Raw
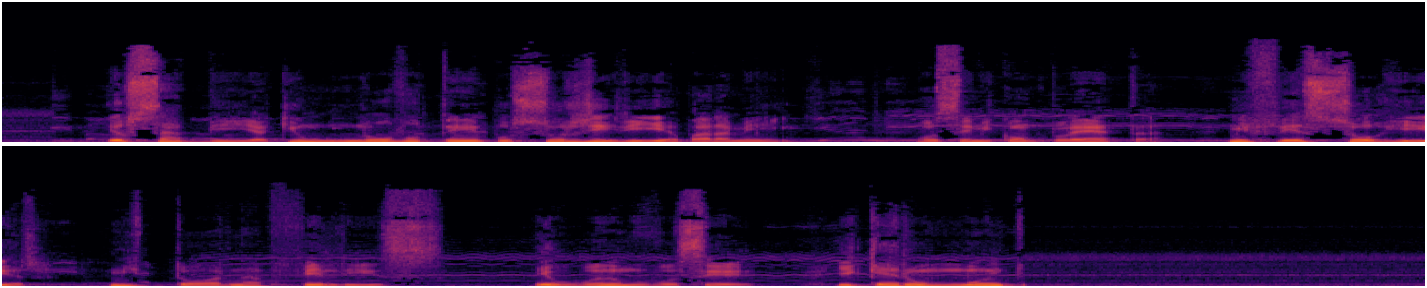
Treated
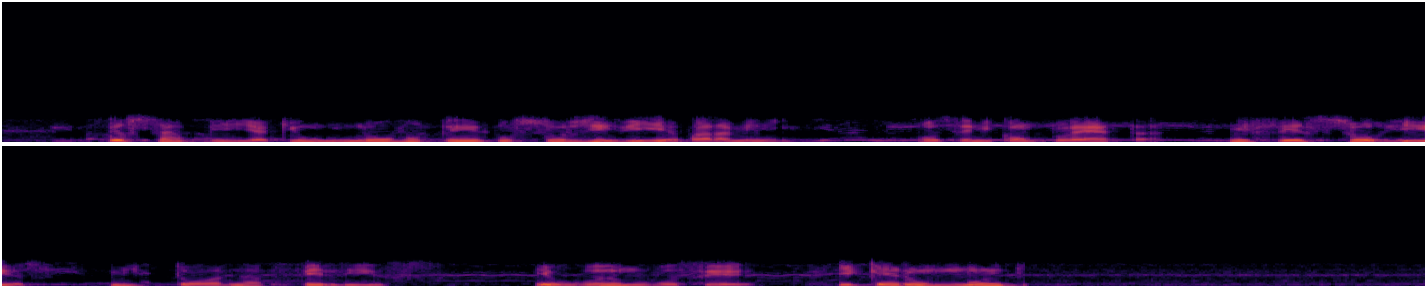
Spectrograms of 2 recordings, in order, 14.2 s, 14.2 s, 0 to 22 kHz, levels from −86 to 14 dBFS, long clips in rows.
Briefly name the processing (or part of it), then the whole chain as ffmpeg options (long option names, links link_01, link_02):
telephone: -af "highpass=260,lowpass=3500,volume=-1.5dB" -ar 8000 -c:a libopencore_amrnb -b:a 5900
